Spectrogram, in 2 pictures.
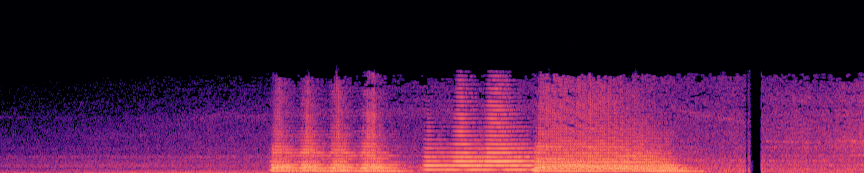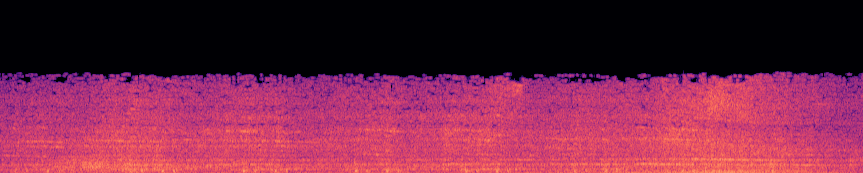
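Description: Passenger train's horn sounding a few short pulsing blasts, then a long blast held for about three seconds. After that, the train runs past close by with wheels clicking over the rail joints, loudest near the end.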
